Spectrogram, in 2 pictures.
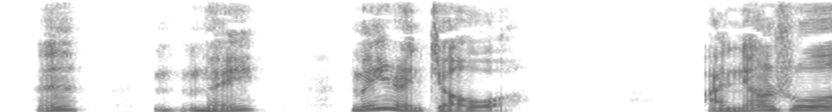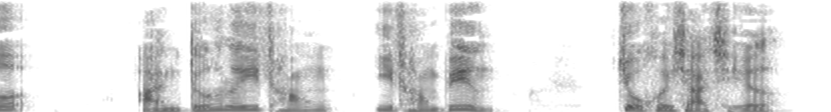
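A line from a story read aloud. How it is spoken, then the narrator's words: Silly chuckle. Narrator (Chinese): 阿憨呵呵傻笑道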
